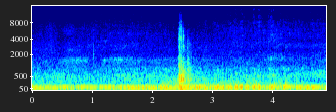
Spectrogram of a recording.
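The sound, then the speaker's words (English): A car engine rumbles steadily with a deep, even idle, broken once midway by a brief sharp bang before the low running drone continues. “Woo! Yeah, we got it rolling. The car's healthy.”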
